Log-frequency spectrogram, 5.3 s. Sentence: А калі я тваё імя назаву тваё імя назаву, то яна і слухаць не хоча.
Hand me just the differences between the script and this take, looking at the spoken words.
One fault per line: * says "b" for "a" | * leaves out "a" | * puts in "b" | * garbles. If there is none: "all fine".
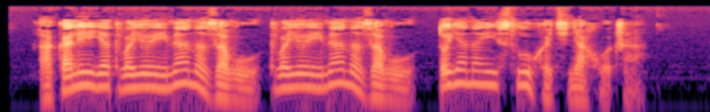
all fine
